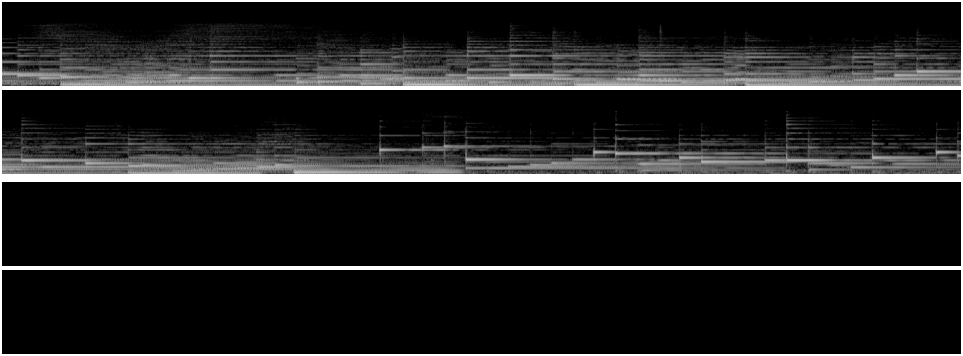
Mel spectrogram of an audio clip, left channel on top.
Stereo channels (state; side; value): silent; right; digital silence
